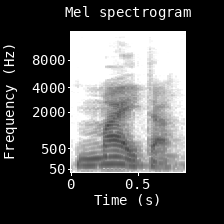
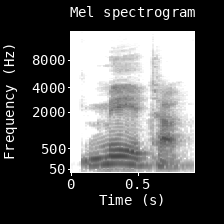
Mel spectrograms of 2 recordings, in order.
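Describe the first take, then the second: First: The first syllable is said as 'ma'. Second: The first syllable is said as 'me'. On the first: The speaker calls it right. "but it's Maita" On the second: The speaker calls it wrong. "commonly pronounced as Meta"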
